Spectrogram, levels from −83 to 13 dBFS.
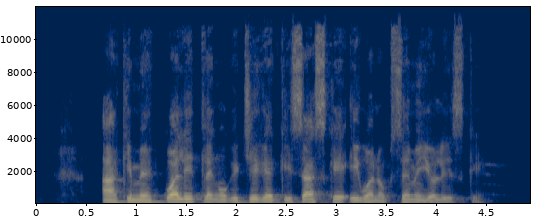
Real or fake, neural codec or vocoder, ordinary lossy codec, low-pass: real; none; Opus, 24 kbps; 10.8 kHz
